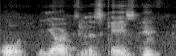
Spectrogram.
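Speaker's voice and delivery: low, soft mocking narrator voice. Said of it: "kept saying".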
